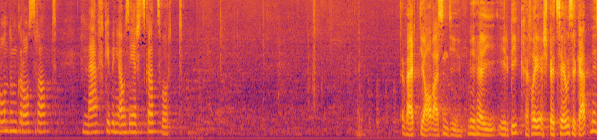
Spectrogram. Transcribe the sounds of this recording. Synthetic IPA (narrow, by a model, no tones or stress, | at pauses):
ondəmɡɾoːsrɑːt | næfɡ̥ɪbəniɑʊseːɾssɡ̥ɾɑ̥t͡sʋɔrt | ʋæɾtiɑːʋæsən̩d̪imɪɾɦɛjɪɾbikχəχliəʃpɛt͡sjɛləsɛɾɡæb̥nɪ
